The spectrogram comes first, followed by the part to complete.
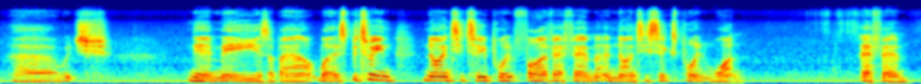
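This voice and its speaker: A British man giving a casual hands-on product demonstration, rambling informally as he explains things step by step. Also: mid-range voice. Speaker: host of a radio gear demonstration video. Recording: clear background noise with electrical hum.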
